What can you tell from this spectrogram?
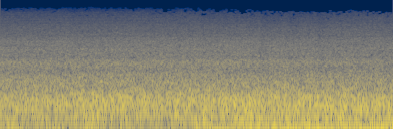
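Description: Strong surf breaking on a sandy beach, a steady rush of noise, with wind rumbling on the microphone that grows heavier about halfway through.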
